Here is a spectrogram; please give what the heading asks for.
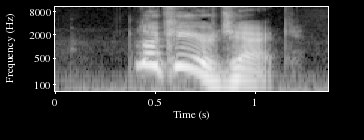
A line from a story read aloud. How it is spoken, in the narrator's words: he cried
